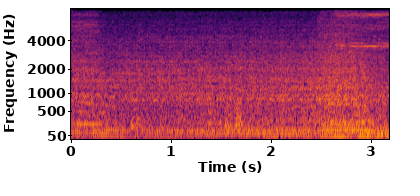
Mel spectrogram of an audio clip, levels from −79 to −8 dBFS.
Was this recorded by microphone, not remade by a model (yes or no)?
no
